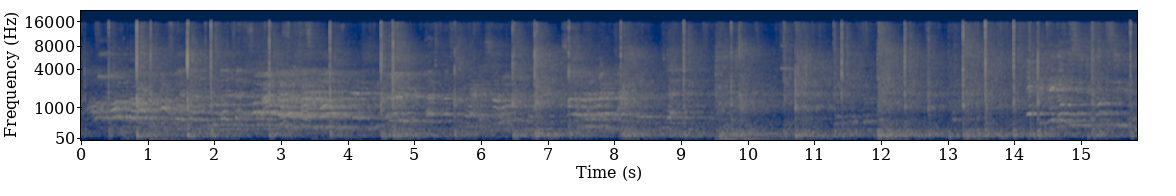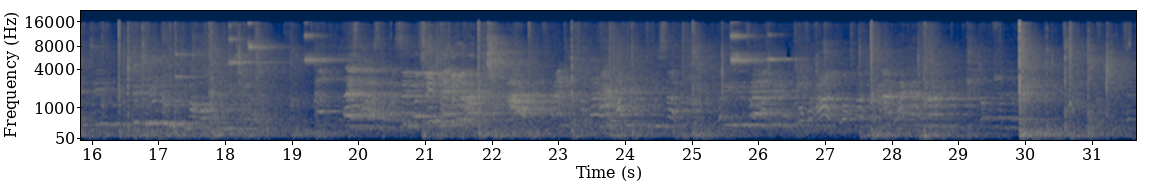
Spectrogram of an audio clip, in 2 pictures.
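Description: A basketball bouncing and dribbling on a gym floor among indistinct shouts and chatter from players, in a reverberant gymnasium.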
